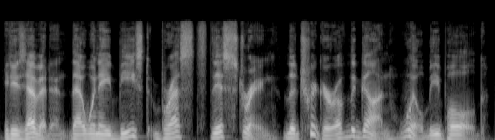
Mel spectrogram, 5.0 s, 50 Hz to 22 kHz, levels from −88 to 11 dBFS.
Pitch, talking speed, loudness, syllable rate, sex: 115 Hz, 220 wpm, -20 LUFS, 4.7 syllables/s, male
